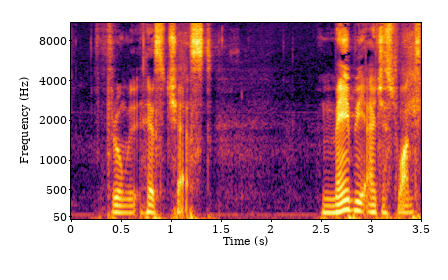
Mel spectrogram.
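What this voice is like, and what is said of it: Usual voice. Nothing is said of it.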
